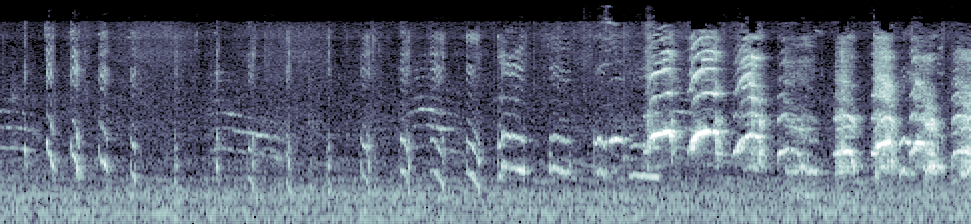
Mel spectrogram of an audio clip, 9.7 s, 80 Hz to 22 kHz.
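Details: Male Maltese puppy born 29 February 2016, kept at a pet shop in Yokosuka, Kanagawa, Japan, giving rapid high-pitched whimpering squeaks, about two or three a second, each sliding in pitch, growing louder and shriller in the second half.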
